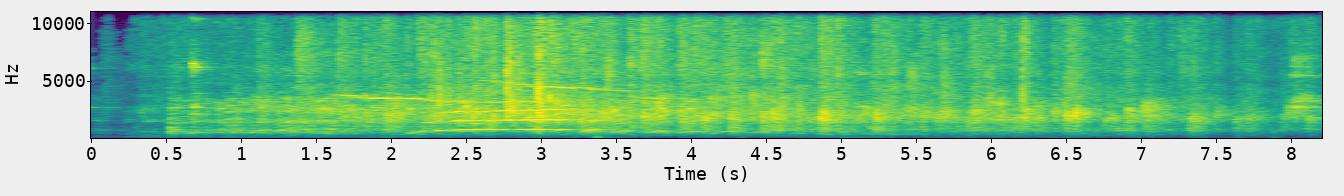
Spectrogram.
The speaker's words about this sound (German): Dafür natürlich Glückwunsch und nochmal Applaus bitte hier.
